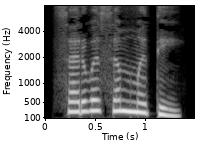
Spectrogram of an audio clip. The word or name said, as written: ಸರ್ವಸಮ್ಮತ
